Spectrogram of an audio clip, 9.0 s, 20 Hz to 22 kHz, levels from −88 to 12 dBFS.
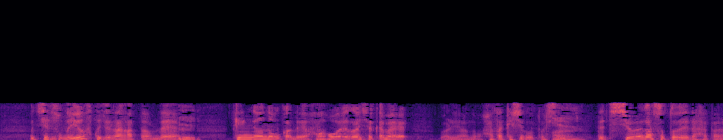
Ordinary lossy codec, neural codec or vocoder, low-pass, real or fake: MP3, 24 kbps; vocoder, 24 kHz, 100 mel bands, Vocos; 7.2 kHz; fake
